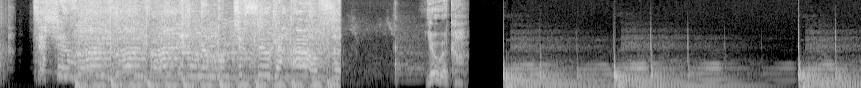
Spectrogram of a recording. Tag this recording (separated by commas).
Music, Speech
